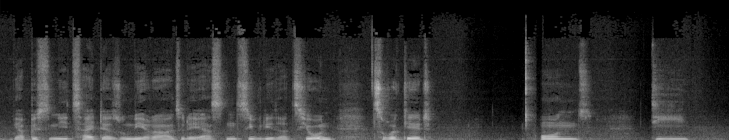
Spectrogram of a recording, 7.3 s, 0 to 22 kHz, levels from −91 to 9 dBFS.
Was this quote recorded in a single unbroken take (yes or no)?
no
